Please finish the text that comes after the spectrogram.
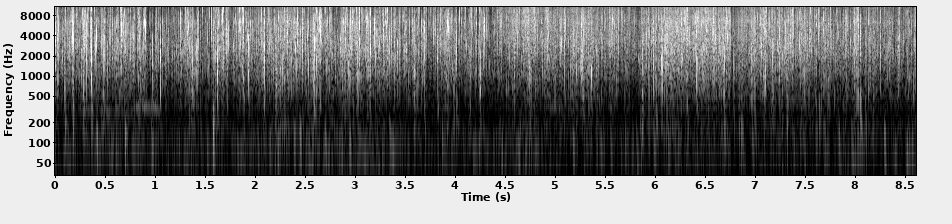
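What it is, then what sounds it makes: Plastic bubble wrap being popped. Fingertips press and pop bubbles on a large, clear plastic bubble wrap roll held upright. A dense, steady stream of sharp, bright cracks and crackles runs throughout at a soft level, with almost no low end.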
